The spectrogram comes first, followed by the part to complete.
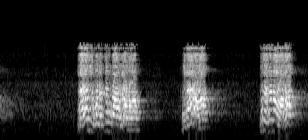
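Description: Speech only: a person's voice demanding answers in an interrogation, in three short outbursts with pauses between them.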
